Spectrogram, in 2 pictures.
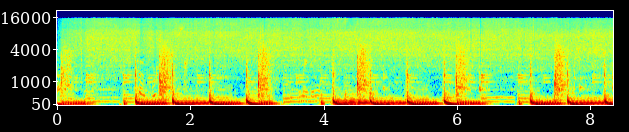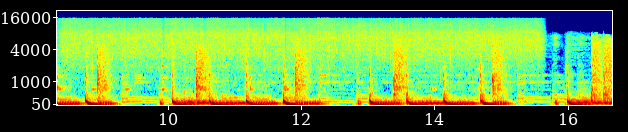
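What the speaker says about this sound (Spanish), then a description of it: "Empieza el fuego. Cocine el carne de res." Ground beef for empanadas fries loudly in a pan, a constant sizzle broken by rhythmic scraping strokes of a utensil stirring the meat, close and without talk.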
